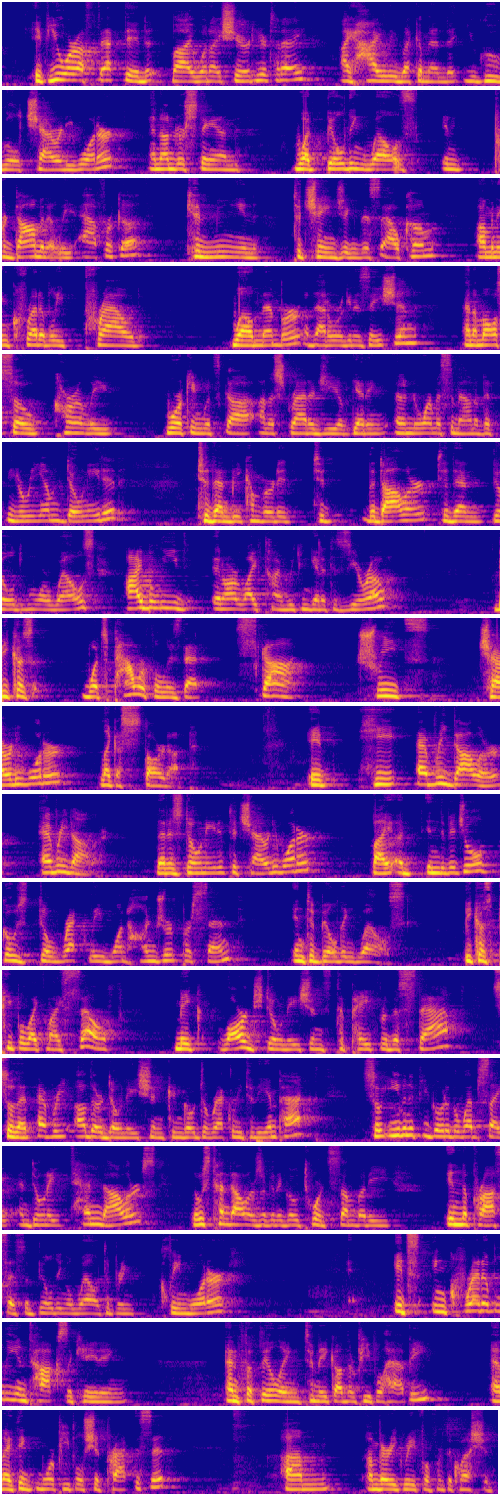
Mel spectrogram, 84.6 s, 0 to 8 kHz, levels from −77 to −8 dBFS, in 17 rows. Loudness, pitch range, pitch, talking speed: -19 LUFS, 170-205 Hz, 185 Hz, 135 wpm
